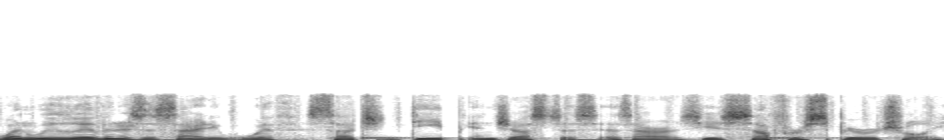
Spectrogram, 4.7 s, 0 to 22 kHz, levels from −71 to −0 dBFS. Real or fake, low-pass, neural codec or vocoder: real; 7.2 kHz; none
